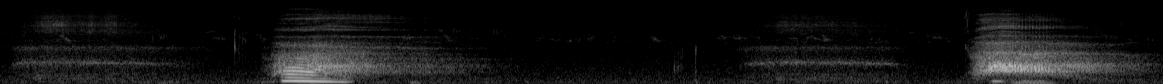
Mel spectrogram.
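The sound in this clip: Deep, slow breathing during a guided meditation, in two full cycles. Each is a soft, drawn-out inhale followed by a louder, sighing exhale, with quiet pauses between and no talking.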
